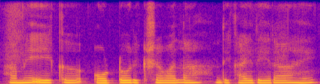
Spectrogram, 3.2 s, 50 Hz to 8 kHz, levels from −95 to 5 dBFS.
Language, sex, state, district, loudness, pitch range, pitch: Hindi, female, Rajasthan, Jaipur, -13 LUFS, 210-215 Hz, 215 Hz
